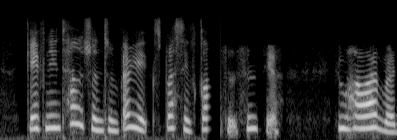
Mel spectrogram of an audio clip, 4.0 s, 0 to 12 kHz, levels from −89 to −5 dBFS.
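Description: At 2.06 s the speech cuts out in a handover gap. The phone is switching the call between networks, and no speech frames get through during the move. The sound drops away within a few tens of milliseconds. Silence follows until 2.20 s, a gap of 140 ms. Whatever was said in that stretch is gone, not just muffled.

From 2.20 s to the end, a fallback to narrowband takes over. Before the gap, the light HD Voice coding keeps upper speech detail, which fits AMR-WB at 12.65 kbit/s. After it, nothing above 4 kHz remains. Sibilants lose their edge and the speech turns dull and boxy. A rougher, buzzier texture also appears, which points to AMR-NB at 7.4 kbit/s. The change is abrupt and lasts to the end.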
